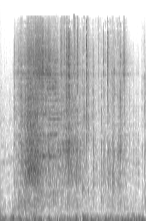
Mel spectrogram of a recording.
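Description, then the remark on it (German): Crinkly rustling of clear plastic bags mixed with light scraping and clinking as golden-brown snacks are carefully filled from a metal bowl into the bags, steady with no voices. “füllt vorsichtig goldbraune Snacks aus einer Metallschüssel in durchsichtige Plastiktüten.”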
